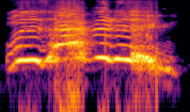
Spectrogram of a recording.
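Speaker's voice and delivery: high, loud panicked cries; panicked screaming. Real, not acted. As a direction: shriek it in real panic. Panics at two monsters.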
